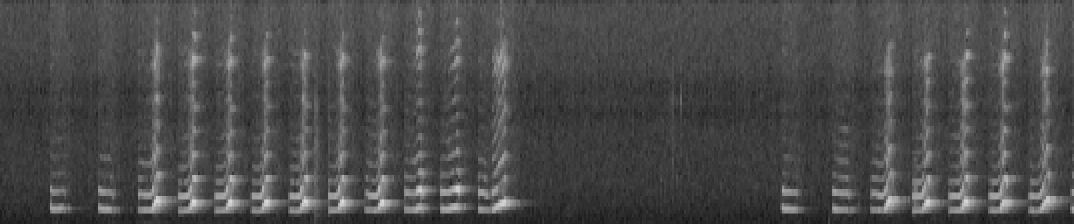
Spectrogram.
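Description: A cockatiel gives quick runs of bright, rising whistled notes, about two or three each second.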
